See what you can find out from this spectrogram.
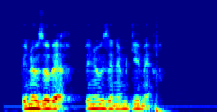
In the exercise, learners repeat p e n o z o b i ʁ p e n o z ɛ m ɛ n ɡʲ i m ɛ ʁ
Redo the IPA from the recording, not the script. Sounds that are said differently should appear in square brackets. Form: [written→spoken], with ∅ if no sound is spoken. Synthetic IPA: p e n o z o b [i→ɛ] ʁ p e n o z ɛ [m→n] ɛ [n→m] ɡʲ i m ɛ ʁ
